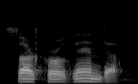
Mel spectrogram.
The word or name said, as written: sarkwthenda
